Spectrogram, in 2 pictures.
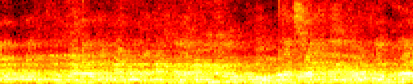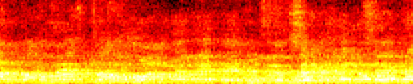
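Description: Indistinct chatter of many voices talking at once, steady throughout, in a large hall.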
